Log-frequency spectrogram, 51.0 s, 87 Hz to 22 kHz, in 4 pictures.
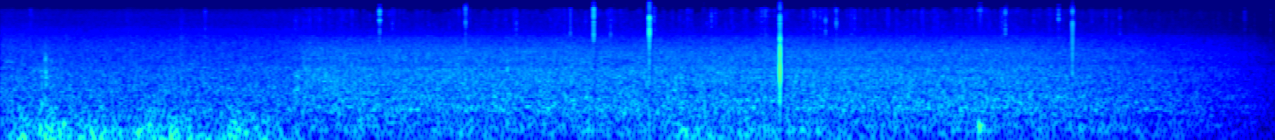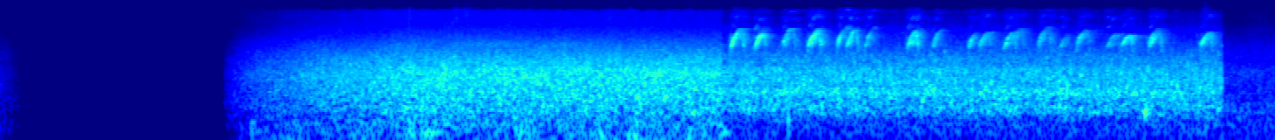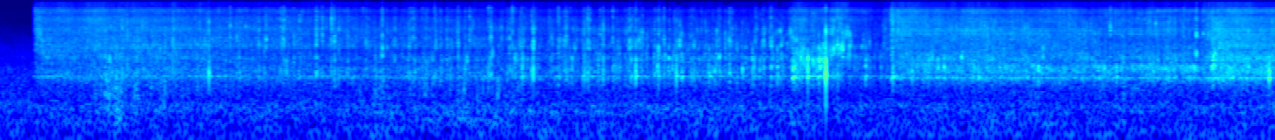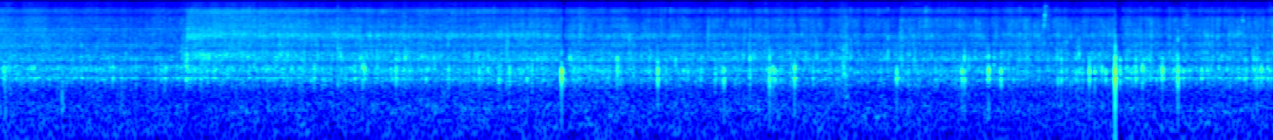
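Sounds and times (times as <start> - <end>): steady rushing noise: 15.2 - 25.0
bird chirping: 20.0 - 25.0
food sizzling in a pan: 25.8 - 50.9.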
